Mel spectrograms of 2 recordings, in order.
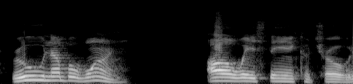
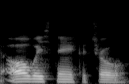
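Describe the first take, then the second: First: Slow and louder, hammering the rule; emphatic rule. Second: Said in the usual way. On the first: Real, not acted. Telling viewers his rule, slow and emphatic. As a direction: lay down the law, slowly.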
